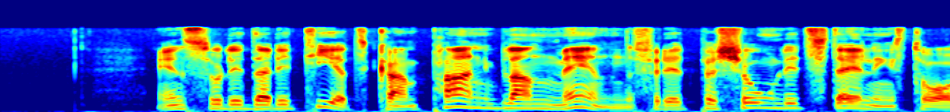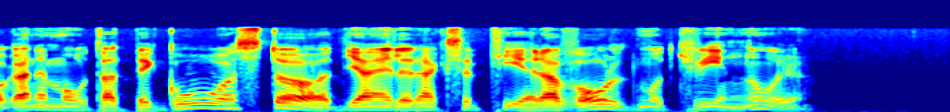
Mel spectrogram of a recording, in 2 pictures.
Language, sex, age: Swedish, male, 49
